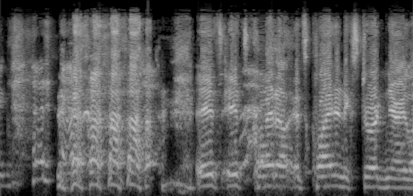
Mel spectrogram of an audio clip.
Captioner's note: laughing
